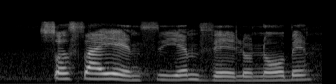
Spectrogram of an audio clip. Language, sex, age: Swati, female, 19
